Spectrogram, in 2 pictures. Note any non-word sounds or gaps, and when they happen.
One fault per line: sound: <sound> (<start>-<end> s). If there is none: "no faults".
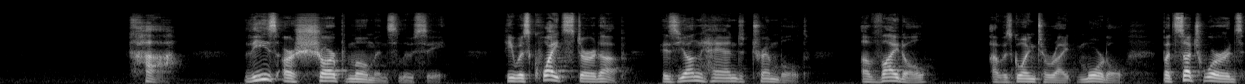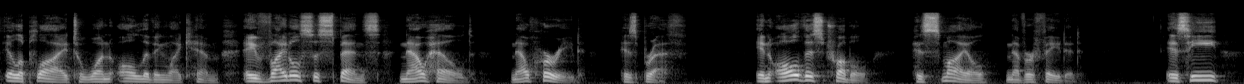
no faults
